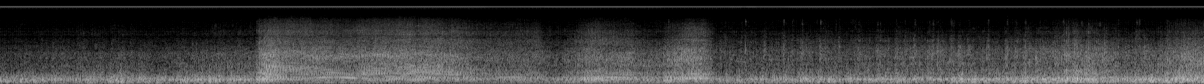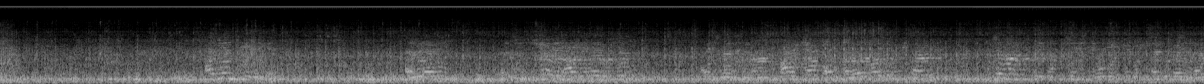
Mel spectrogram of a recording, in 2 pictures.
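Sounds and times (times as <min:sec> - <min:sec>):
motorcycle engine revving: 0:00.4 - 0:24.0.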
